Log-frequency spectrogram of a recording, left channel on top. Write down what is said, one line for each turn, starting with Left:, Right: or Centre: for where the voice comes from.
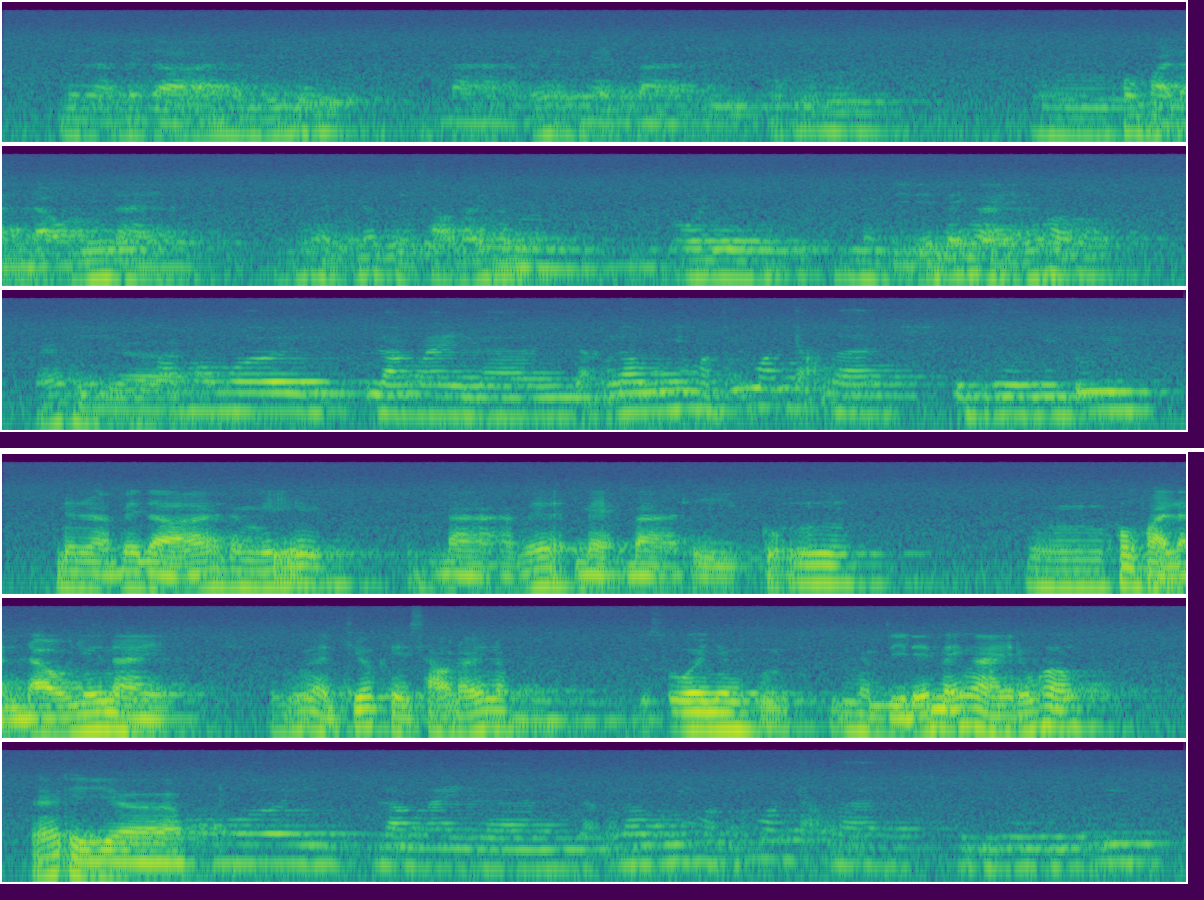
Right: nên là bây giờ ấy, tôi nghĩ bà với lại mẹ bà thì cũng ừ, không phải lần đầu như thế này những lần trước thì sau đấy
Left: ừm.
Right: nó xuôi nhưng cũng làm gì đến mấy ngày đúng không thế thì ờ,
Left: Không ông ơi, lần này là giận lâu nhưng mà cái quan trọng là bình thường thì tôi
